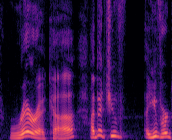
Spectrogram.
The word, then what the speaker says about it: Rericha: r r i c h a and it's Rara I bet you've you've heard some interesting uh pronunciations that name oh it made it made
